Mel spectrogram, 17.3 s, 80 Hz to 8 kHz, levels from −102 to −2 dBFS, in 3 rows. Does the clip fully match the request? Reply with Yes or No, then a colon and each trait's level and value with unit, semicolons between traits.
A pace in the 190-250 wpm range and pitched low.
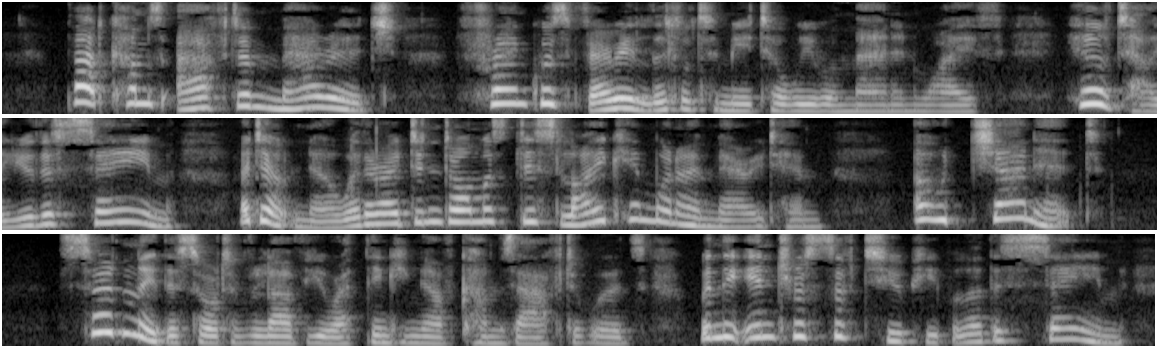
No: average, 195 wpm; high, 230 Hz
